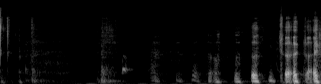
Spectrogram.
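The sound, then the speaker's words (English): A run of harsh coughs, starting with a couple of isolated bursts and building into a quick cluster of louder hacking coughs at the end. “I was trying to get to the sneeze button, so I didn't cough in everybody's ear.”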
